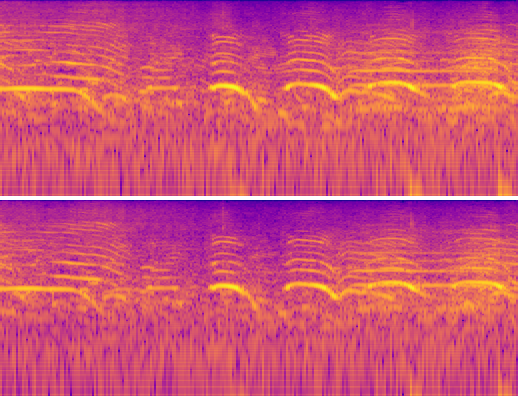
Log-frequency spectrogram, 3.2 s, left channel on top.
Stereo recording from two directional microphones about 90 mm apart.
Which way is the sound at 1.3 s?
15° left (ahead or behind).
